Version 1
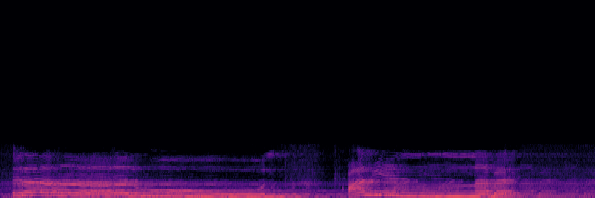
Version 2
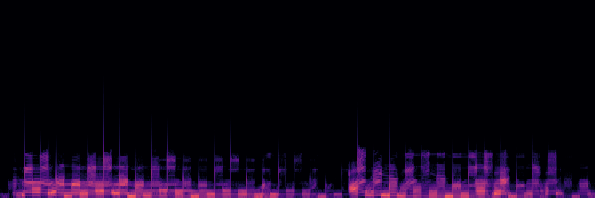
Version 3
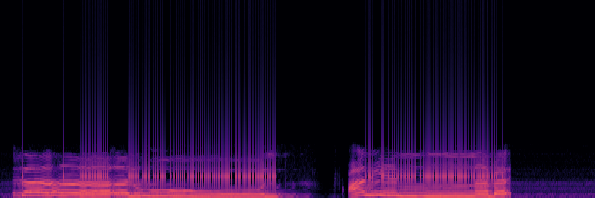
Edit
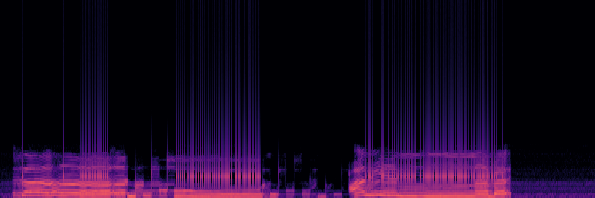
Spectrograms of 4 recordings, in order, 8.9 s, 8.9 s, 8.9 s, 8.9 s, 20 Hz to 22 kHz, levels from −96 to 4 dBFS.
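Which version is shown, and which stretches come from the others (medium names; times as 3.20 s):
3
1.87–2.61 s: from 2
3.90–5.31 s: from 2
not used: 1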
